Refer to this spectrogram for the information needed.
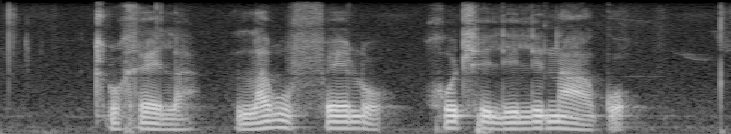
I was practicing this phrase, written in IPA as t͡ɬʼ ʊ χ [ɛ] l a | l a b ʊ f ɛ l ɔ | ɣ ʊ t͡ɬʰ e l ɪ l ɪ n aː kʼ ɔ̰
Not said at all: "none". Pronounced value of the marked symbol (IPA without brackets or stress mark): ɛ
